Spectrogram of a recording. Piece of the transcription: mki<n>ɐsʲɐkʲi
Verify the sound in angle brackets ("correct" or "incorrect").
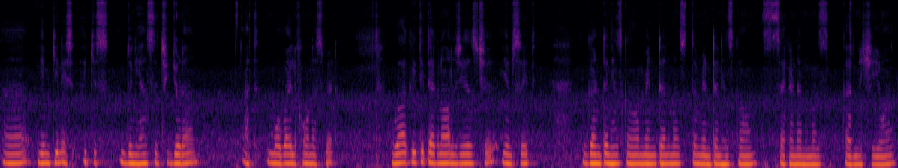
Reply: correct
